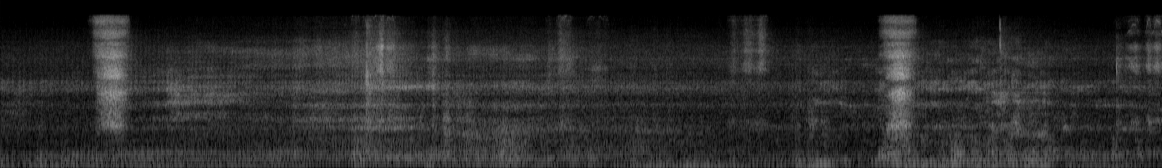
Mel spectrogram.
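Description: Small sport motorcycle engine running steadily on the road, its pitch shifting a little, with two short bursts of noise over it, about a second in and again near nine seconds.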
